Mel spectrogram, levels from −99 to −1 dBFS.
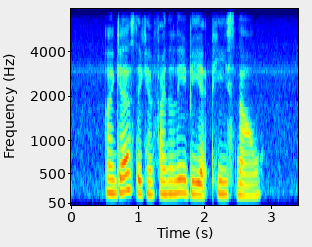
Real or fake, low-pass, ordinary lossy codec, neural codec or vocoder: real; 7.2 kHz; none; none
